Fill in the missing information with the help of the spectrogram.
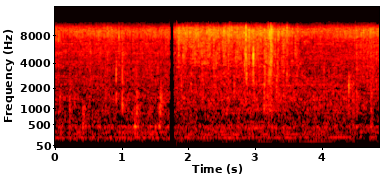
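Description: Faint, steady bubbling of water at the boil in a steel pot where potato slices are blanching, with a few small ticks and drips. The sound cuts out briefly just under two seconds in.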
